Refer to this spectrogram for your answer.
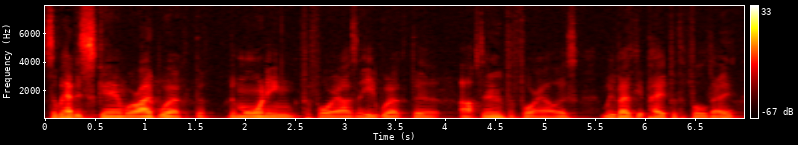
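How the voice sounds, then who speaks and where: Speaking in an Australian accent, a man talks at a fairly quick pace. His pitch is medium and his intonation fairly even. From Newcastle region, New South Wales, Australia. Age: 30s. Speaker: comedian. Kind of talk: casual chat.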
